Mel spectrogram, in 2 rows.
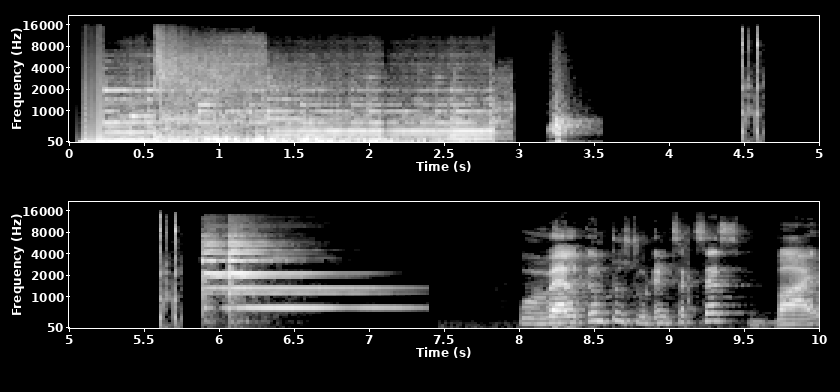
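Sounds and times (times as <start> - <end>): bell ding: 5.9 - 7.4.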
